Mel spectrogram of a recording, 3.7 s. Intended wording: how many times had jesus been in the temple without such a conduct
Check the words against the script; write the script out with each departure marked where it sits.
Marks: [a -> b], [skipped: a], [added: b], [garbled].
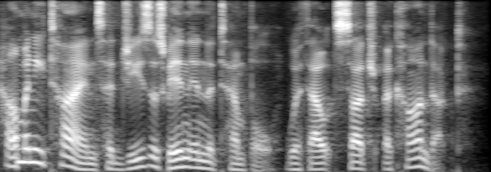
how many times had jesus been in the temple without such a conduct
